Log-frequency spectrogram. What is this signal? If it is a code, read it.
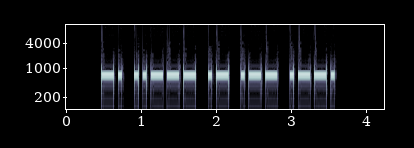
Morse code, heard as a keyed tone, about 23 wpm, 700 Hz. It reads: N2AWP
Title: USA Call Signs - 5 Characters - 6x Character Spacing - 22wpm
